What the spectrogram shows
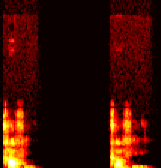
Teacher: Bottle, primary stress on the first syllable. Coffee, primary stress on the first syllable.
